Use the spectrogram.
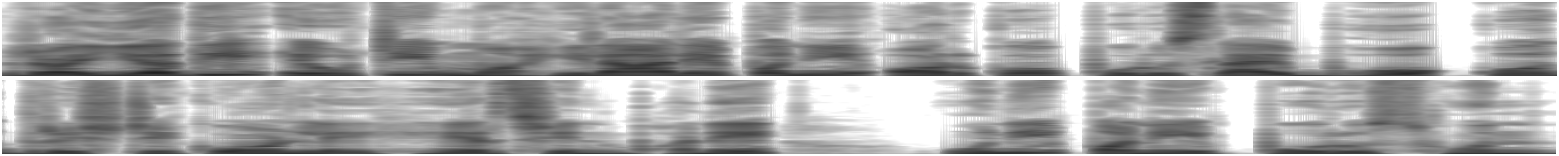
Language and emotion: Nepali, neutral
